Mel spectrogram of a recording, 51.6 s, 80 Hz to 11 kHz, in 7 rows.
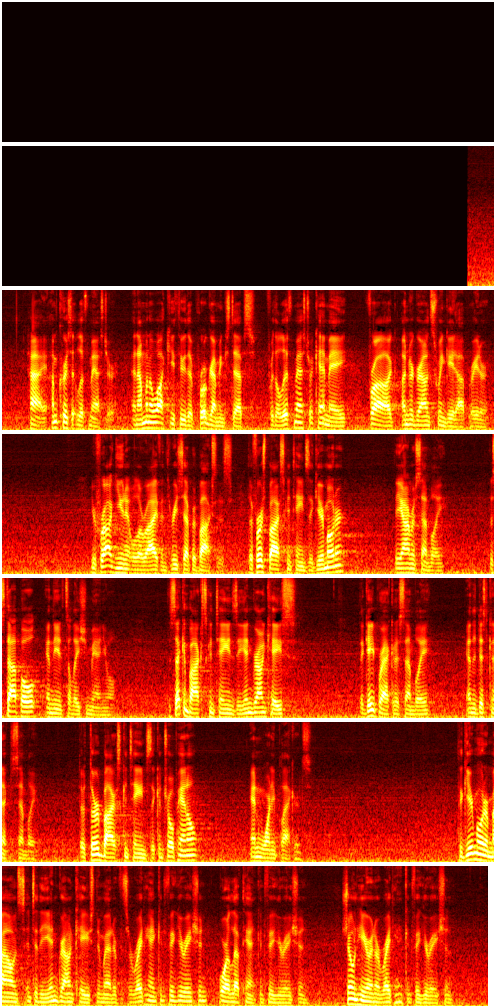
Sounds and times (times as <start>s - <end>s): Speech: 15.2s - 22.1s, 23.5s - 28.8s, 29.5s - 31.3s, 32.0s - 34.0s, 34.9s - 37.5s, 38.1s - 39.9s, 40.6s - 41.6s, 43.8s - 51.1s.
